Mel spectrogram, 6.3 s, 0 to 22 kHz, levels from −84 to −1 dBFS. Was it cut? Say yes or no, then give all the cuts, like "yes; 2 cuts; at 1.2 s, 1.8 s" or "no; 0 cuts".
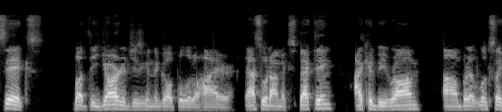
no; 0 cuts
